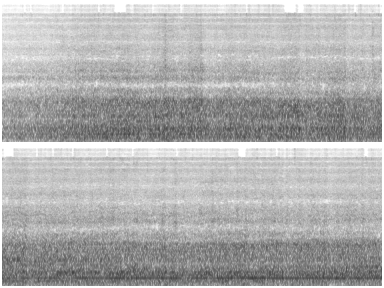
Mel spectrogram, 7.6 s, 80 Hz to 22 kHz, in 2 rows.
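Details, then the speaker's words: New Holland Roll-Belt 450 round baler pulled by a John Deere 4440, wrapping a hay bale with the knives in: a steady, mid-pitched mechanical drone with no knocks or grinding, which is normal baler operation. "if you're a farmer then you know that the wrapping of the bail process takes a little while yes it's normal for a bailar to be making this much noise"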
